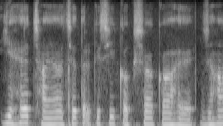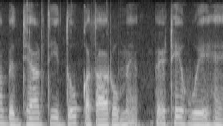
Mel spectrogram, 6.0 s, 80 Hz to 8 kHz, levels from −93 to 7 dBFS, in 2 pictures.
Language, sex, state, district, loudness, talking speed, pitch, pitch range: Hindi, female, Bihar, Saharsa, -17 LUFS, 150 wpm, 145 Hz, 135-155 Hz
